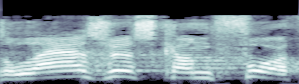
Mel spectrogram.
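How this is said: It is said loudly and with full confidence. The speaker is fully confident it will happen. The speaker calls it right. "there's no mumbling"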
